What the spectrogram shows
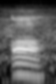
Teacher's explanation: अ को बोलने में हमको कोई एक्स्ट्रा समय नहीं लगेगा केवल अ। कंठ से डायरेक्ट निकलेगा अ। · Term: ह्रस्व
